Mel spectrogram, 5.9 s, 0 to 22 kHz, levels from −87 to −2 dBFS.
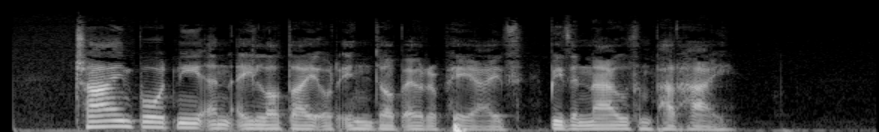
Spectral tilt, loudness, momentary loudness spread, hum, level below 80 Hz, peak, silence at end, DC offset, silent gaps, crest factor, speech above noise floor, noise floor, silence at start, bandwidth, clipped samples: -6 dB/octave; -25 LUFS; 10 LU; none; -36 dBFS; -4 dBFS; 0.55 s; under 0.1%; none; 20 dB; 34 dB; -58 dBFS; 0.1 s; 12 kHz; under 0.1%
